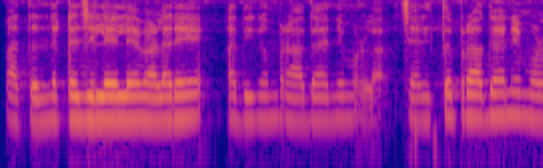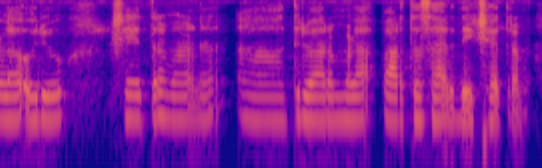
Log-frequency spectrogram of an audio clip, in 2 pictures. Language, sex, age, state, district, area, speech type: Malayalam, female, 18-30, Kerala, Pathanamthitta, rural, spontaneous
